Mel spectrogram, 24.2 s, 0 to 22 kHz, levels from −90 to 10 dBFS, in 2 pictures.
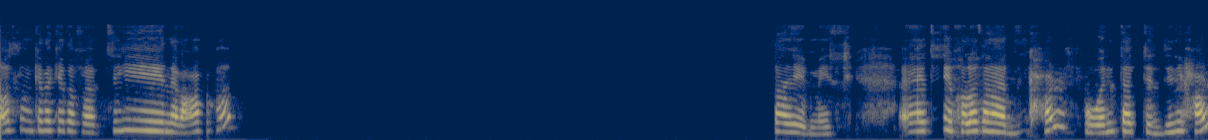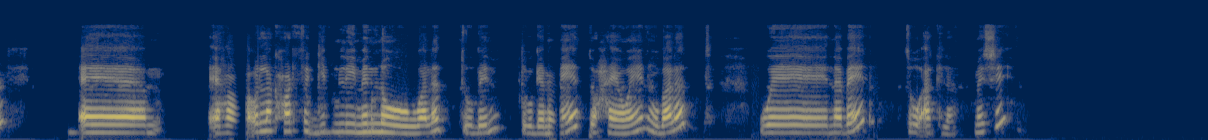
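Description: A speech recording, and nothing in it registers as a technical fault at any point.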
